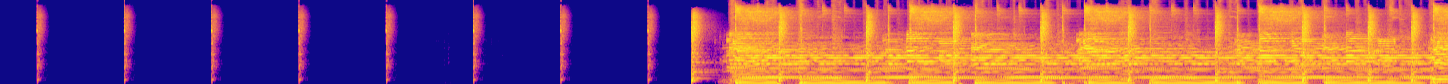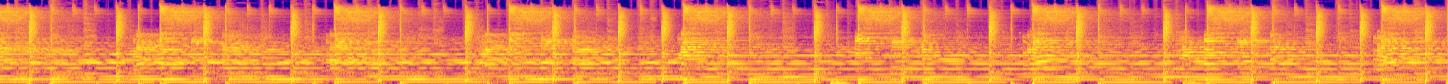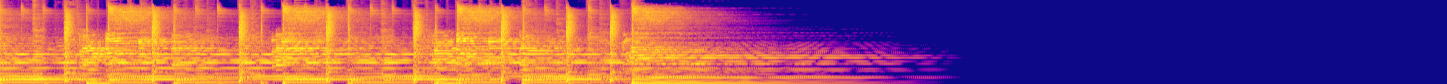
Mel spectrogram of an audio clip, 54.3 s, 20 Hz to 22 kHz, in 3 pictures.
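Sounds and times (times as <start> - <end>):
backing track music: 9.1 - 47.4.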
